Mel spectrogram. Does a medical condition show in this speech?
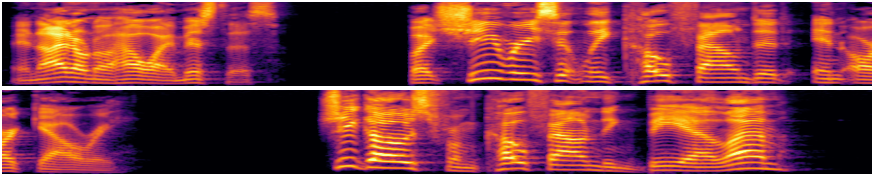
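No.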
